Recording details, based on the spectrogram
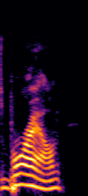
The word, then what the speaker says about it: Braun: It's somewhere in that family, they decided to take something that clearly spells Braun and say it's Brown.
